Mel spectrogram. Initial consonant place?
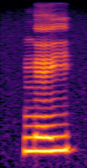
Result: velar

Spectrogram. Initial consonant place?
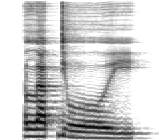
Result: alveolar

